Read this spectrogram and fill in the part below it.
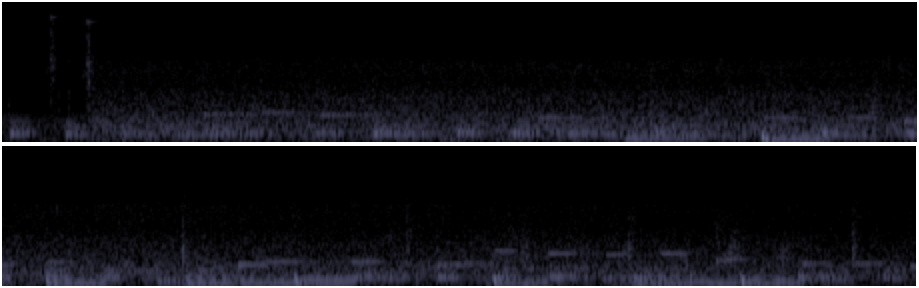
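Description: Looping water ambience in an Unreal Engine game, a continuous wash of surf-like noise held at a steady level throughout, with soft melodic game tones and small clicks layered over it and no talking.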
